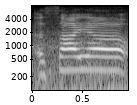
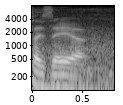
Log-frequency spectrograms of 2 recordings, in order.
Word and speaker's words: Isaiah: Is it Asaya or? It's pronounced Isaiah. Oh, and do you go by that or?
